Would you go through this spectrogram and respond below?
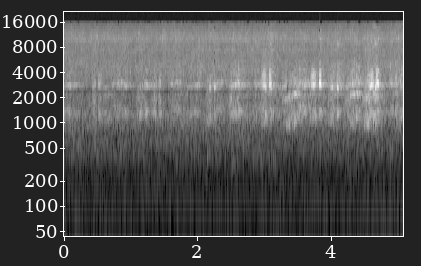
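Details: Frogs croaking in a pond: a soft, uneven chorus of short, grating croaks that grows louder and busier toward the end, over a steady high hiss.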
